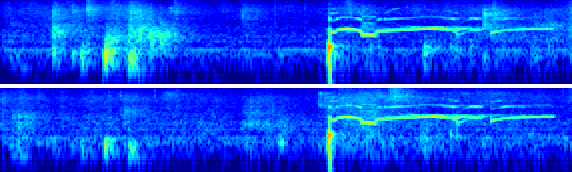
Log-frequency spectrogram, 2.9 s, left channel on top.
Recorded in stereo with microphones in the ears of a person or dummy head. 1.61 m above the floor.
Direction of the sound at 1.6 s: 15° left (ahead or behind).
